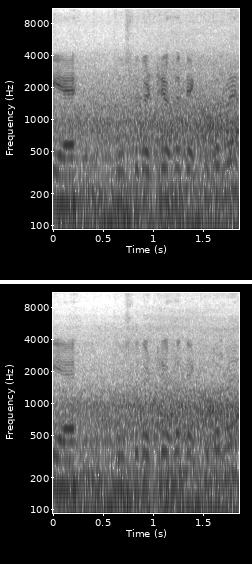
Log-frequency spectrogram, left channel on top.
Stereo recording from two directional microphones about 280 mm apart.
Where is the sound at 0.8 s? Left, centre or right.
Left.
